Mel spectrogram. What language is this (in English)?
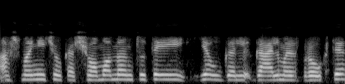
Lithuanian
